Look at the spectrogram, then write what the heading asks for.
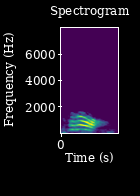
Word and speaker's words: rho: simbol yang seperti ini dibacanya adalah ro ditulisnya rho ro itu adalah simbol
